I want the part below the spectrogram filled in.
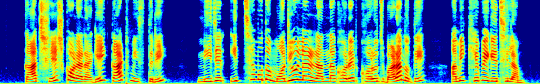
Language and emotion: Bengali, angry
